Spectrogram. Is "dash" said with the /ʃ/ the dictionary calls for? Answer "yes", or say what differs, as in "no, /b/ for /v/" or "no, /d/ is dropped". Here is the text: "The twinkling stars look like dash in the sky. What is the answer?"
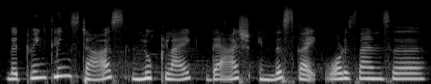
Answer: yes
